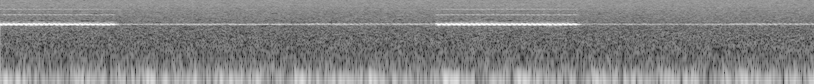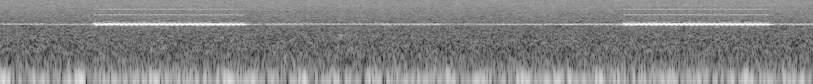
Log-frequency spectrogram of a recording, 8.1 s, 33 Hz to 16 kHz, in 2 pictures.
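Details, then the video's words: Summer-night cricket recorded on a Zoom H5, its continuous high trill rising into louder pulses lasting under a second, roughly every two to two and a half seconds, with a low rumble underneath. "Summer Night Cricket Sound Effect"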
